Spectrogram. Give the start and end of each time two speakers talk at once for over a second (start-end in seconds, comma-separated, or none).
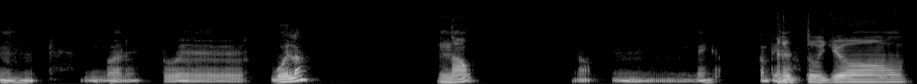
none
